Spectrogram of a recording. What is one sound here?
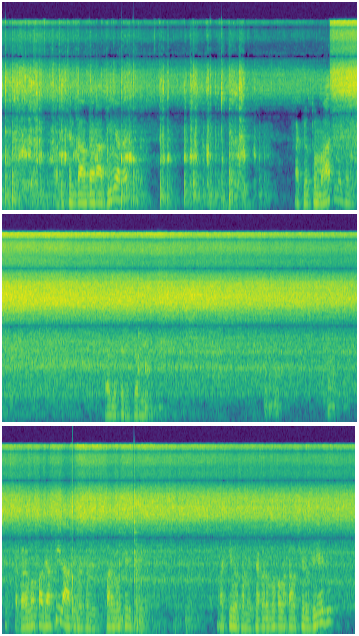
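Hot oil sizzles in a pot, turning to a loud steady hiss when food drops in.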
